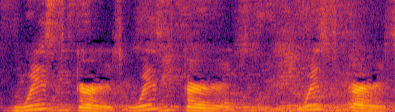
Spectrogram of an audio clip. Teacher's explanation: whiskers two syllables is stressed on the first and not the second one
